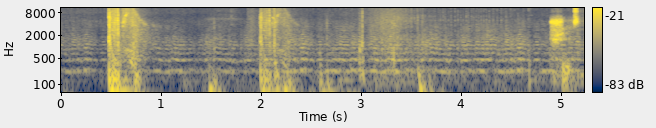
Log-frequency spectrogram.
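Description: Bees swarm and buzz around a bee nest in Valheim, a continuous droning hum broken by sharp impact hits and crackling bursts of game effects.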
